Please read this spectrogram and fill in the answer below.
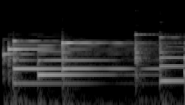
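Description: A piano intro starting out of silence: a handful of notes and chords struck in a slow, gentle phrase, each left to ring on.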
